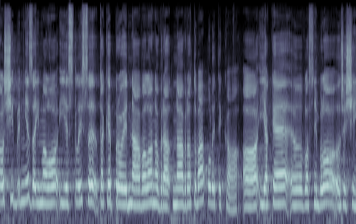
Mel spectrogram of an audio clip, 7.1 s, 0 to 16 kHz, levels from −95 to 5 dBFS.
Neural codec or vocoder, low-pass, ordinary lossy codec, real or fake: none; 14.4 kHz; MP3, 96 kbps; real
